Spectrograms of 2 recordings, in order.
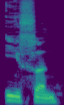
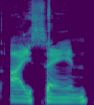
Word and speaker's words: Ihsahn: I want to go through Emperor because I really like Isan or whatever you want to call him. Isane. but it's spelled IHSAHN.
